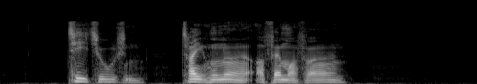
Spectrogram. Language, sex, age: Danish, male, 66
